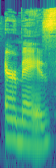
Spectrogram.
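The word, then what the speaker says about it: Hermès: They mispronounced Hermes. – I did notice that. They called it Hermes when talking Hermes. About the scarf at the scene. And I was like, it's Hermes.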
